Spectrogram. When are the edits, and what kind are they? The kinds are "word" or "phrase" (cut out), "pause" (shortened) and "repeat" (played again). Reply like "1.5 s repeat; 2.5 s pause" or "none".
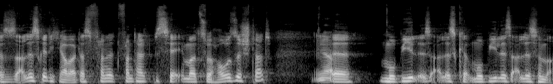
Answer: none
